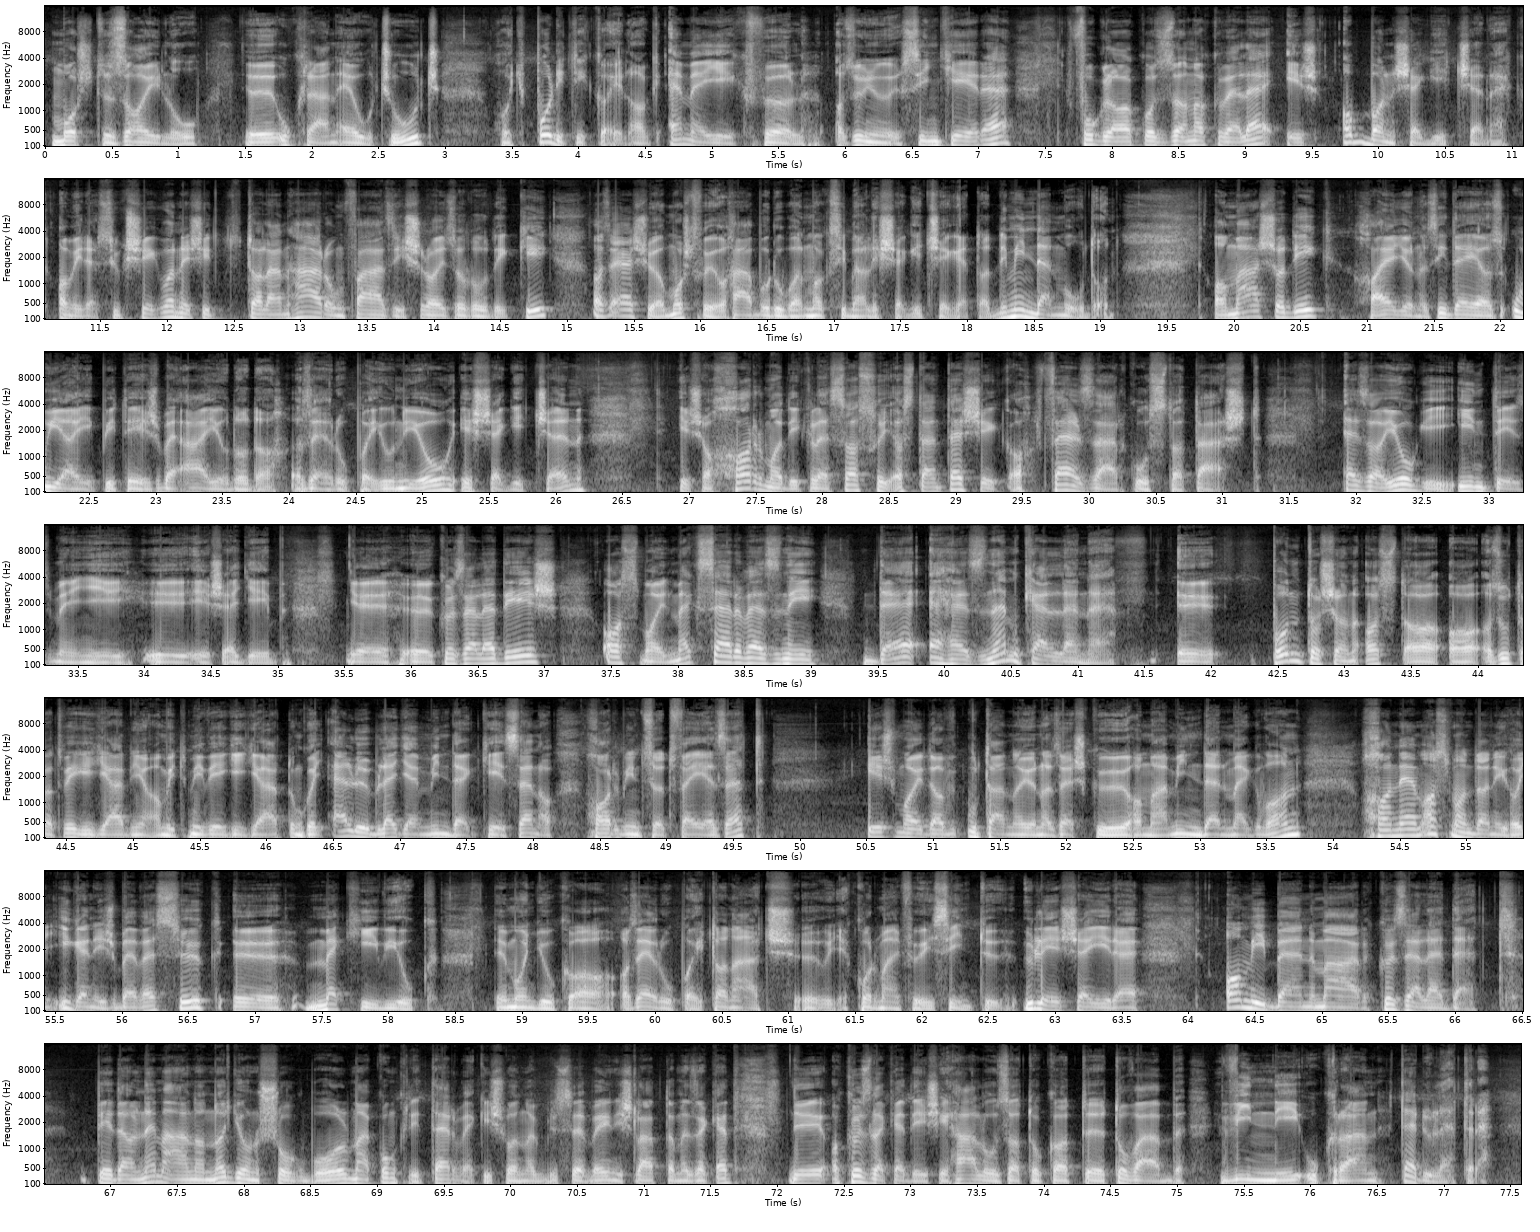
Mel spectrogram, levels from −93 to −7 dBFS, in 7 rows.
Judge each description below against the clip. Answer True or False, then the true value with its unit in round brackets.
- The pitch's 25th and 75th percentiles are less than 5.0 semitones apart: False (5.5 semitones)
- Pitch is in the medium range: False (105 Hz)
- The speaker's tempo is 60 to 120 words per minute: True (110 wpm)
